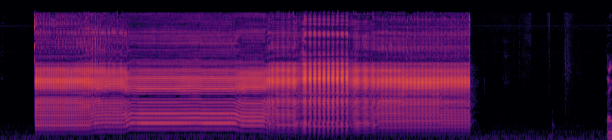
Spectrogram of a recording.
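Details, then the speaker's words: Electrolarynx tone from a TruTone EMOTE: a steady buzzy mechanical tone shifting up and down in pitch as the tone and volume controls are rotated. "but I'm going to turn the device on so that you can hear them"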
